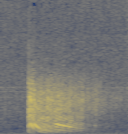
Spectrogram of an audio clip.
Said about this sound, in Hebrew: הנה, זה היה אפילו די קרוב, הייתי אומר. ככה, הרעמים שאתם שומעים הם שניים. האחד, חילופי אש של הטנקים שלנו עם טנקי אויב, והארטילריה שלנו הסוגרת על האויב ולא מאפשרת לו לברוח.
